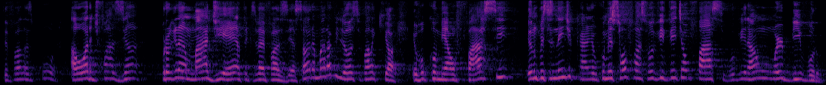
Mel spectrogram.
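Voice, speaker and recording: A young man with a Brazilian Portuguese accent, preaching a humorous sermon and telling jokey, animated stories to a congregation in a church. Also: high voice, fast talker, few pauses. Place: church auditorium. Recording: long church hall reverb, faint noise.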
